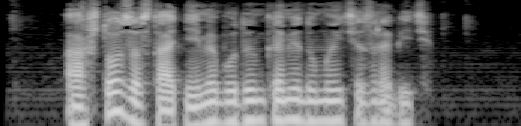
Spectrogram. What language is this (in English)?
Belarusian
